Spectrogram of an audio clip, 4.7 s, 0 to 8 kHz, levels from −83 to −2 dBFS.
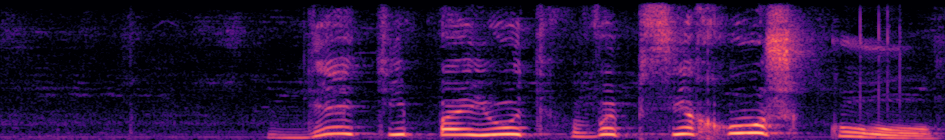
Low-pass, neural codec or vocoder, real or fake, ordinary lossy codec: none; none; real; none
